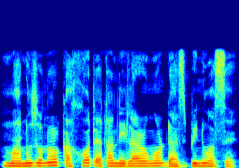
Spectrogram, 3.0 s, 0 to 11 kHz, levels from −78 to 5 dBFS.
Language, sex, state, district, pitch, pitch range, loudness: Assamese, male, Assam, Sonitpur, 165 Hz, 160-175 Hz, -12 LUFS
